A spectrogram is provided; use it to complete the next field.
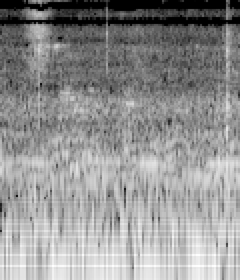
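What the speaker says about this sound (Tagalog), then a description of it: "Ayun na yung train natin, be." A train pulls into a station, a steady low rumble and rail noise holding throughout with faint voices nearby.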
